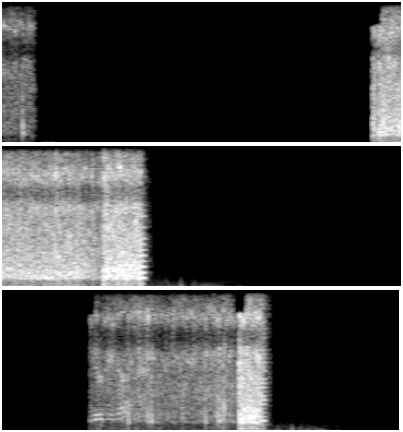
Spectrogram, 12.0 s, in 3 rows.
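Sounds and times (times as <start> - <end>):
radio static: 0.0 - 0.4, 3.7 - 6.5, 8.9 - 11.5.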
